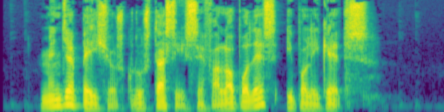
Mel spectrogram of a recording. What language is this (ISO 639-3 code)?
cat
